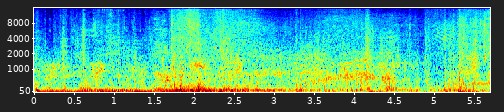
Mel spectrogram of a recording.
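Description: An electric weapon crackles and zaps loudly.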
